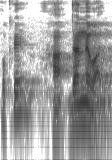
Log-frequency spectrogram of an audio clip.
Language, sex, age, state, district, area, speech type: Goan Konkani, male, 45-60, Goa, Bardez, urban, spontaneous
